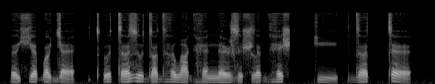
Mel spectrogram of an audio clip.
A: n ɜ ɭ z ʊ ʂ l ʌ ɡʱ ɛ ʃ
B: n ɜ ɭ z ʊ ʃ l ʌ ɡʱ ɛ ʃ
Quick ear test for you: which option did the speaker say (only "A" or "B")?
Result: B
